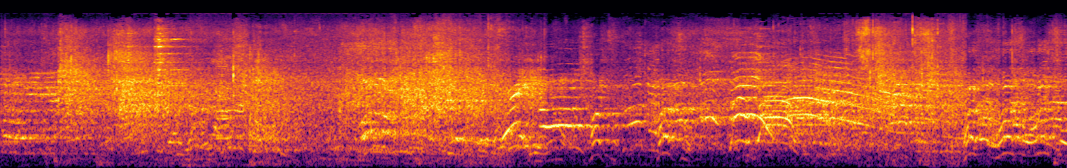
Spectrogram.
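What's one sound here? Skates scrape and glide on ice.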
